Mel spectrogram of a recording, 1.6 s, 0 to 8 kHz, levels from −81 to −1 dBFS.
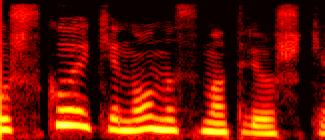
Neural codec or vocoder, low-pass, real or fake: codec, 16 kHz, 4 kbps, FreqCodec, larger model; 7.2 kHz; fake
